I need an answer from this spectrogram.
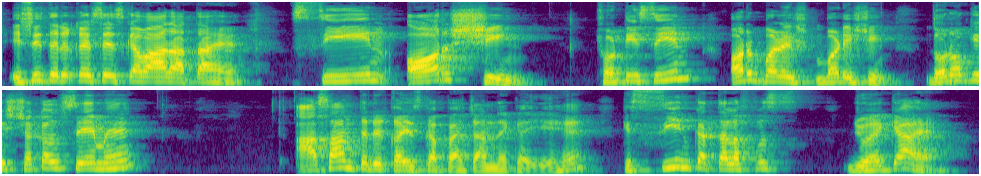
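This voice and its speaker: High-voiced man teaching letters patiently. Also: expressive, sharp tone. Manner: repetitive, asks questions then answers them. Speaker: Quran reading teacher. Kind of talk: patient spoken lesson.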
